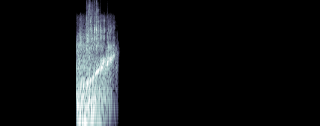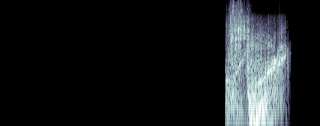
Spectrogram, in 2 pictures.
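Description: A short squishing game sound plays as a bug is squashed.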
